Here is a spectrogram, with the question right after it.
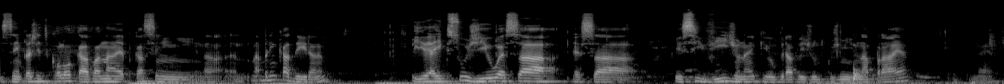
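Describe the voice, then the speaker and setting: With vocal fry and a bright, sharp tone, a medium-pitched male voice moves at a moderate pace with ordinary pitch variation, long, frequent pauses and audible room echo. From Recife, Pernambuco, Brazil. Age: 30s. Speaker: brega funk singer. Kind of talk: casual interview.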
